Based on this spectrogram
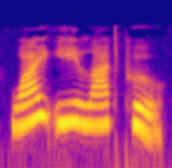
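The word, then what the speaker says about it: Waiilatpu: It's pronounced Wai-e-lat-pu.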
